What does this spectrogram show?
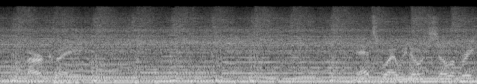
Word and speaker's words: Berkeley: They took the land, kicked out the Spanish, and they named the place Berkeley, after Bishop Berkeley, except they pronounced it Barclay.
